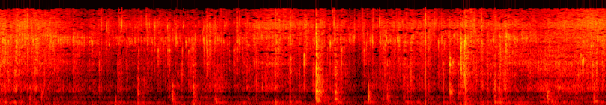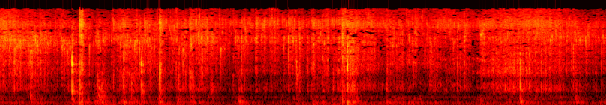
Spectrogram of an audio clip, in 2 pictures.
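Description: Fried fish steaks and hot oil sizzling in a nonstick pan, a steady hiss, as a wooden spatula lifts the pieces out, knocking and scraping against the pan a number of times.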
